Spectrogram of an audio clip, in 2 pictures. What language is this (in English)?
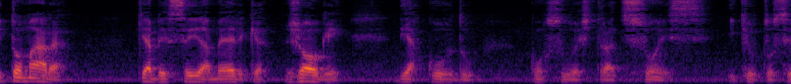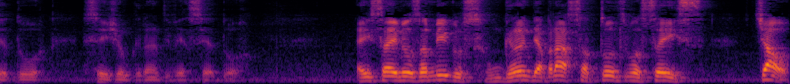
Portuguese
